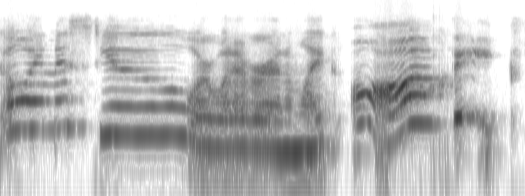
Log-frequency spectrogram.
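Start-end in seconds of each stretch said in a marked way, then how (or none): 0.0-1.4 high, slow doting fan; sweet fan voice. Retold or imitated. Fans' message quoted. 2.6-3.9 very high, touched thanks. Retold or imitated. Her reply to fans.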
